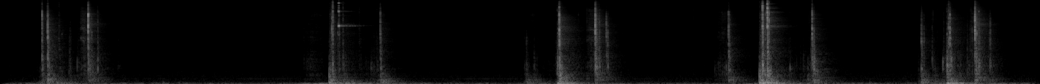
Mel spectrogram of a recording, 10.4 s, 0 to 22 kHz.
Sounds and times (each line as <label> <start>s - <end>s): Door handle 0.4s - 1.1s
Door handle 3.2s - 4.0s
Door handle 7.3s - 8.3s
Door handle 9.2s - 10.0s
